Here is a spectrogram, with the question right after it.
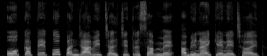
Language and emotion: Maithili, neutral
